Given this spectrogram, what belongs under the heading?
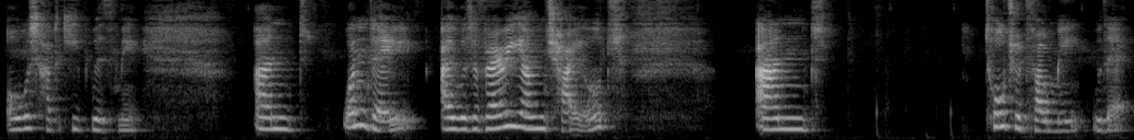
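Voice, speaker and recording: A woman improvising as an earnest sixteen-year-old alien girl with a Welsh accent, telling her past in a halting, reflective way. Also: fairly high pitch, creaky, a little mellow, roomy sound, low-quality recording. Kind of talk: improvised in-character monologue.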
